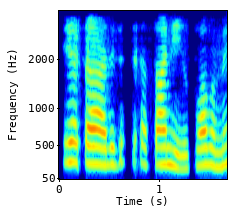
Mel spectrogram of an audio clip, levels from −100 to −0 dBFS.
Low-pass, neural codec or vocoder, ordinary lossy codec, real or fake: 3.6 kHz; codec, 16 kHz, 0.5 kbps, FunCodec, trained on LibriTTS, 25 frames a second; MP3, 24 kbps; fake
